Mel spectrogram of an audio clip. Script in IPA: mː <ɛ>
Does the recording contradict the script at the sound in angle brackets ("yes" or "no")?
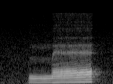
no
